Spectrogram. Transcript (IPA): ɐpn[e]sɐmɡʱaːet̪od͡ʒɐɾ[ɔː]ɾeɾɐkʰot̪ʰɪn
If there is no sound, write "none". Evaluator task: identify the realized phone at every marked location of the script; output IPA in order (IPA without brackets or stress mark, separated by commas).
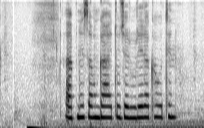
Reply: e, uː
